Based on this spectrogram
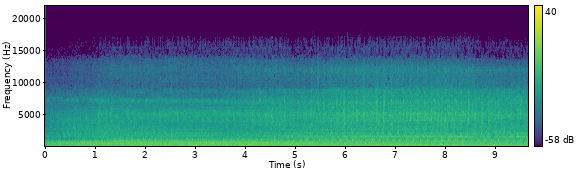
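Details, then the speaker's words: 2009 Hummer H2 called in as a crank no-start, jump-started with a dead battery, alternator suspected dead; check-engine light flashing. Loud, uneven low idle with a lumpy stumbling beat from a cylinder dropping out; misfire at idle. "Alright, the engine light's flashing, so it's misfiring."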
